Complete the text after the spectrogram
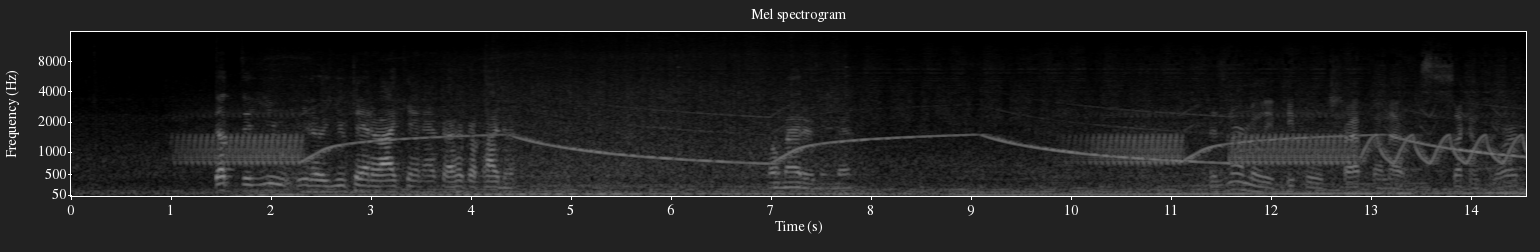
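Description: A siren wails, rising and falling.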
